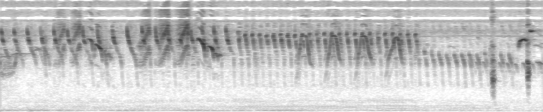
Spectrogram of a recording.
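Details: Chinese hwamei singing well in its cage: a dense, tumbling stream of rapid high twitters and trills, ending with a couple of sharp clicks.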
